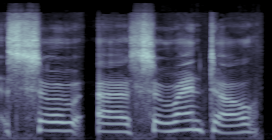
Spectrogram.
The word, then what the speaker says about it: Sorrento: I was in Sorrento. That's how you pronounce it, I believe, north of Naples there.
